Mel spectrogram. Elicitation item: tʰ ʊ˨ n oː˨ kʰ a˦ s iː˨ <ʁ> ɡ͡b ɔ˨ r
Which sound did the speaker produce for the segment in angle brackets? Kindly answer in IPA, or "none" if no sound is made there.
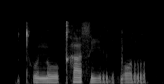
r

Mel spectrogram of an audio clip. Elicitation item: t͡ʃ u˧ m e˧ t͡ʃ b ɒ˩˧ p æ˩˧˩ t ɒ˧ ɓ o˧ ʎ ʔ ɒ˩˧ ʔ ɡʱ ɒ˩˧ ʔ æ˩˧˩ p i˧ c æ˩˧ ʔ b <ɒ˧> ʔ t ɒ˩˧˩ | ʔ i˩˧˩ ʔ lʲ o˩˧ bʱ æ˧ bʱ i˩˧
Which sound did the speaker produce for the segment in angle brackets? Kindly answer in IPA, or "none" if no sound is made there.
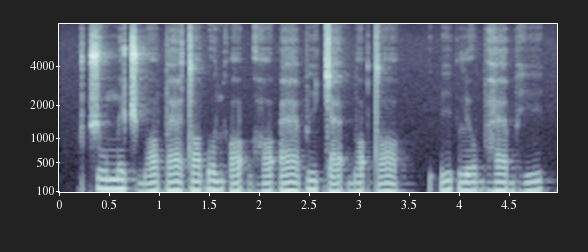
ɒ˧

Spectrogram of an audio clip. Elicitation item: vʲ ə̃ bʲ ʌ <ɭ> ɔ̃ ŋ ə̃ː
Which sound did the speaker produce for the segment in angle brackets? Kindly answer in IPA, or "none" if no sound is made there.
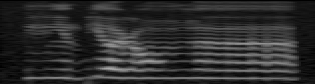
ɭ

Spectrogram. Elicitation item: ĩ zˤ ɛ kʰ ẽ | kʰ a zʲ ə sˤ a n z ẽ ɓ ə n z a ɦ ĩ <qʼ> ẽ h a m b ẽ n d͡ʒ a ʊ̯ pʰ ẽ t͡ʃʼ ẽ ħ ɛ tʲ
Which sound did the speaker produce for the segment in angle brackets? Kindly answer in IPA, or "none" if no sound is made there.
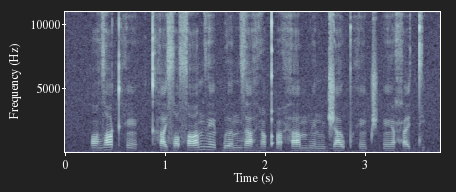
qʼ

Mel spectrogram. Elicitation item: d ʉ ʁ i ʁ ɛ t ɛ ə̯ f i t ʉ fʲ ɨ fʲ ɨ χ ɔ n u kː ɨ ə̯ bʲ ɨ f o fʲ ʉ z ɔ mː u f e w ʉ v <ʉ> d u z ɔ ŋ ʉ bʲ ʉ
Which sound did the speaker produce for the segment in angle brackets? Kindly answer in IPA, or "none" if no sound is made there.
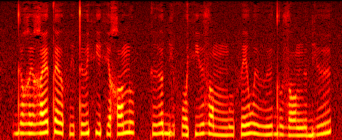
ʉ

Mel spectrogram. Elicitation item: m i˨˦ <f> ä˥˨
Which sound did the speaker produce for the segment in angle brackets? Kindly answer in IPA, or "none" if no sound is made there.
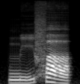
f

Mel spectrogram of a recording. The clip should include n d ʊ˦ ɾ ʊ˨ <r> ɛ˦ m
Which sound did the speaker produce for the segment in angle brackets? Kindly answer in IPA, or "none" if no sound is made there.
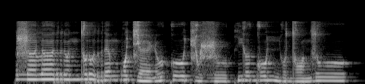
r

